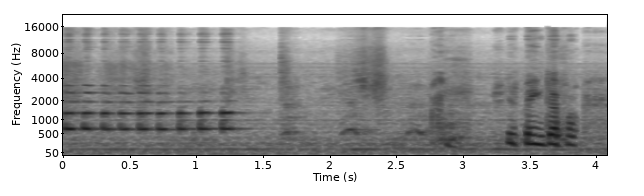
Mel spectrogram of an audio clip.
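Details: A rapid series of about nine short, evenly spaced high whimpers from ten-week-old Cardigan Welsh Corgi puppies opens, followed by people talking and a few scattered squeaky yelps.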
